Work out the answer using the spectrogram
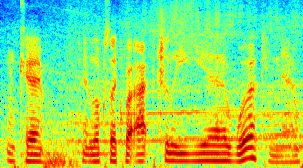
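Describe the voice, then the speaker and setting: A man's voice: medium pitch, fairly even intonation, moderate pace. A man commentating a sim race with a friend, rambling, joking and swearing freely over voice chat. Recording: race car engine noise underneath.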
